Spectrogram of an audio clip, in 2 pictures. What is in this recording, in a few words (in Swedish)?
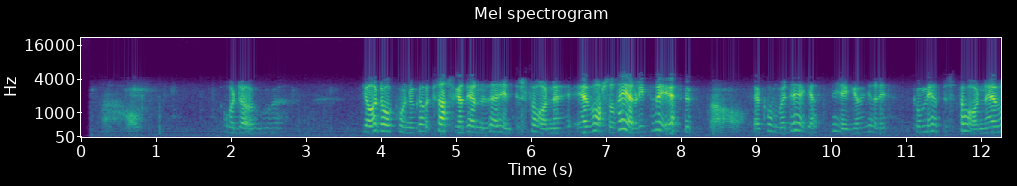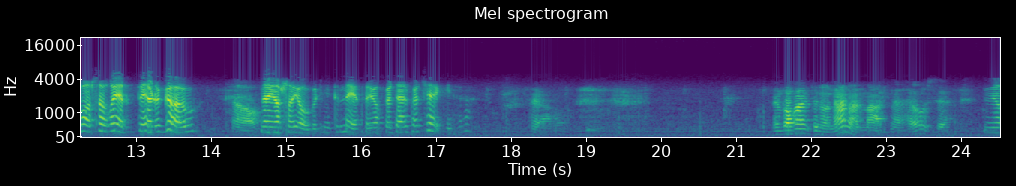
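Grimeton Halland, dialekter; Folkminnen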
